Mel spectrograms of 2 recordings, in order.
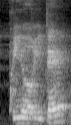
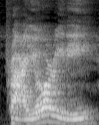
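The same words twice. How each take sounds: First: Priorité said the French way, ending in é; French word. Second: Priority said in English, slow and louder; English word. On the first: Teacher giving the French form first, in French. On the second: Teacher giving the English equivalent, slowly. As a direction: draw out Priority with English vowels. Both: Shown as a demonstration.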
